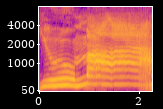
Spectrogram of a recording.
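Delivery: high snarling voice, ma drawn out. Voicing a woman who snarls at the party as they enter: snarling. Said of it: "the woman behind him snarls at you".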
